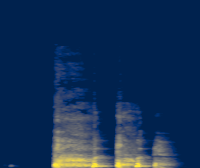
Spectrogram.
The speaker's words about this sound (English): Don't leave one cough in so that people can hear that I'm sick. Don't edit it out. Don't edit that out.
